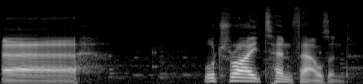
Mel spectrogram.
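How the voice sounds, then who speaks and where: Very deep-voiced man commenting on gameplay. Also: sing-song, very slow, fairly bright tone. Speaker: gaming video host. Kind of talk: casual live gameplay commentary. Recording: game music behind the voice.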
